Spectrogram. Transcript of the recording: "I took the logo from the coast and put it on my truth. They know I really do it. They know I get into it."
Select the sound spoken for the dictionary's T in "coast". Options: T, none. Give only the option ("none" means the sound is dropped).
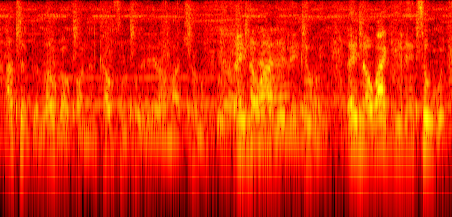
none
